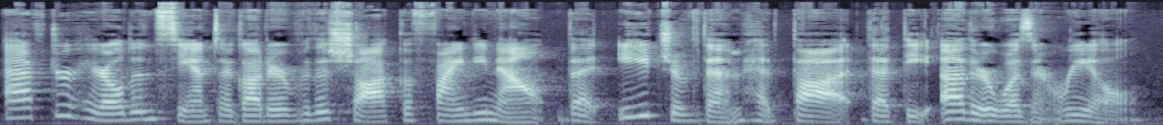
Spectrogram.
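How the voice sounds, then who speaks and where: A woman narrates a children's storybook for story time. Her voice is bright and her intonation is very animated, shaping each phrase expressively. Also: medium pitch, normal speed.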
